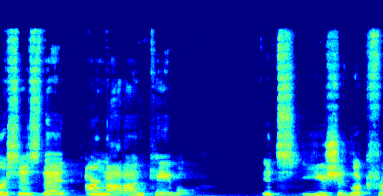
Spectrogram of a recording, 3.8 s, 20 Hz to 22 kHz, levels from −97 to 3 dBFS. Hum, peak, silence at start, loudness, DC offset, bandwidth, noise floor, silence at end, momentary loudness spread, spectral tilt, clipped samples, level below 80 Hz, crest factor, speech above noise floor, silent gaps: none; -16 dBFS; 0 s; -32 LUFS; under 0.1%; 19 kHz; -81 dBFS; 0 s; 7 LU; -2 dB/octave; under 0.1%; -88 dBFS; 18 dB; 47 dB; none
